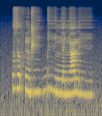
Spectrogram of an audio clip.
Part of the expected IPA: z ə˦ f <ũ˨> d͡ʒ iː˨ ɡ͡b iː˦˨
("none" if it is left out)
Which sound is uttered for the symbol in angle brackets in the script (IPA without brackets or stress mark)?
ũ˨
